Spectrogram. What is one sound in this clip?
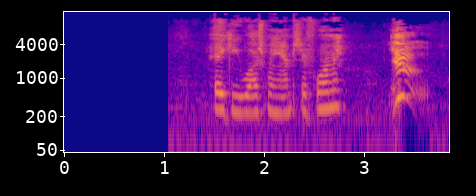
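A boy speaks close by.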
